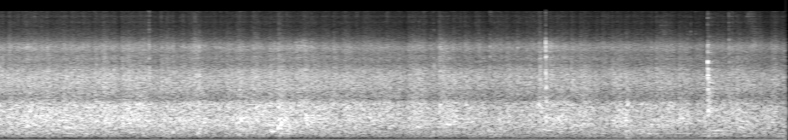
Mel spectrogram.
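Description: Steady rain, an even hiss, with two small sharp clicks in the second half.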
